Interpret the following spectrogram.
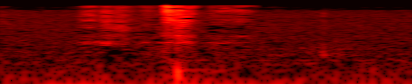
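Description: Two faint, brief rustling scrapes of light handling, about half a second and just under a second in.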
